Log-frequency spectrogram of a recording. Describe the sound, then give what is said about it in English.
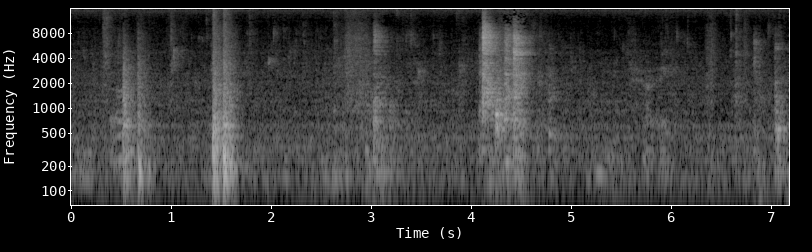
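Cooked pasta is drained from a saucepan into a sink: a few separate splashy gushes of pouring water, quiet overall, with short faint trickles and light pot sounds between them. “Right, now, pasta, let's drain you.”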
